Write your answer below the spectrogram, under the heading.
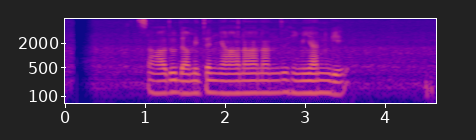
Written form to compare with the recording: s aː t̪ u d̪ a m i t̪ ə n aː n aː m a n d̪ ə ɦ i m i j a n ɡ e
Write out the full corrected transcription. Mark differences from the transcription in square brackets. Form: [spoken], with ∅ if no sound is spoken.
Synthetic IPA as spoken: s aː [d̪] u d̪ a m i t̪ ə [ɲ] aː n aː [n] a n d̪ ə ɦ i m i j a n ɡ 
